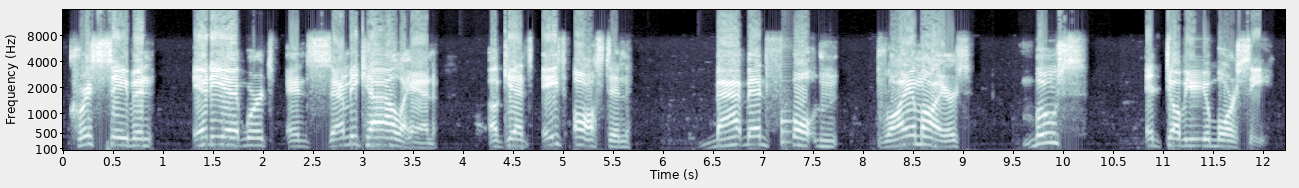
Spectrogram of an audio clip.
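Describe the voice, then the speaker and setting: A man with a sharp, forceful, fairly high voice recaps matches on a podcast. His delivery is slow and halting, and the sound is close and dry. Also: no echo, poor audio. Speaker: podcast co-host. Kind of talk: casual wrestling match recap.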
